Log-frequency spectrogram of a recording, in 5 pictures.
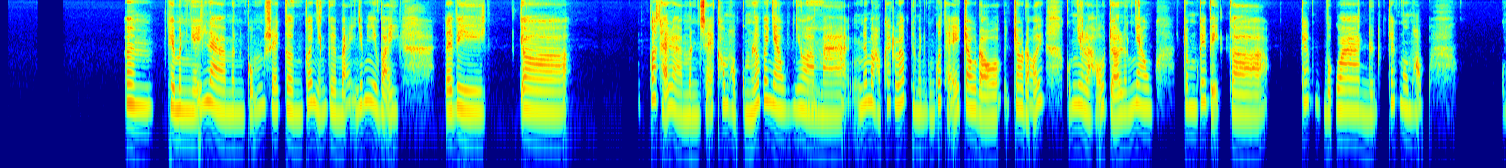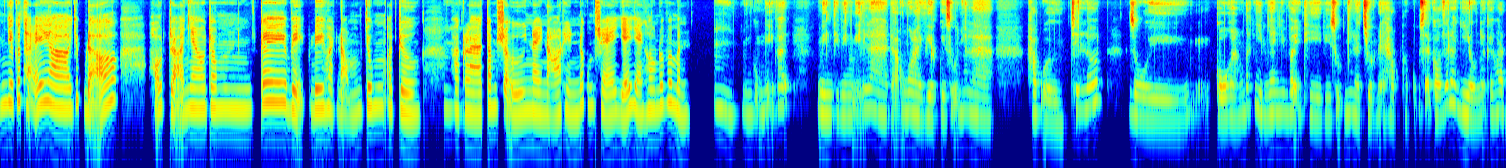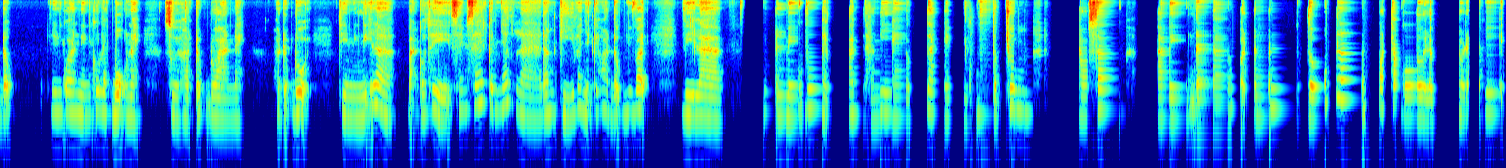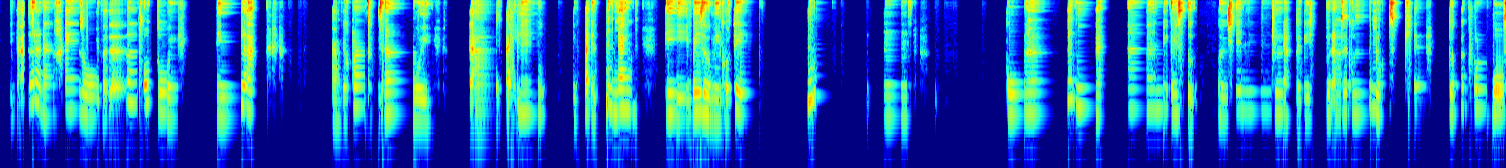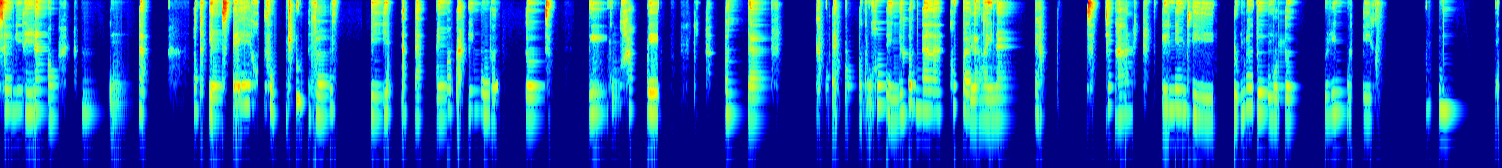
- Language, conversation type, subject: Vietnamese, advice, Sau một kỳ nghỉ dài, tôi nên bắt đầu phục hồi như thế nào?
- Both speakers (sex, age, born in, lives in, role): female, 18-19, Vietnam, Vietnam, user; female, 25-29, Vietnam, Vietnam, advisor
- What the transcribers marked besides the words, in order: tapping; static; other background noise; distorted speech; "được" said as "đựt"; other noise; unintelligible speech; unintelligible speech; unintelligible speech; unintelligible speech; unintelligible speech; unintelligible speech; unintelligible speech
